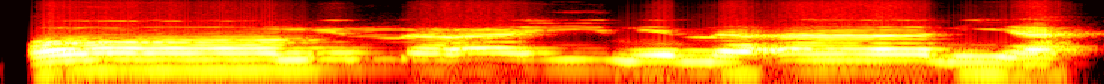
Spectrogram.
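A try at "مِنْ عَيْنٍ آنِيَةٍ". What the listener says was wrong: Nunnya sempurnakan. Min ainin jelaskan. Mana hukumnya? Kasrotain ketemu Izhar juga.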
